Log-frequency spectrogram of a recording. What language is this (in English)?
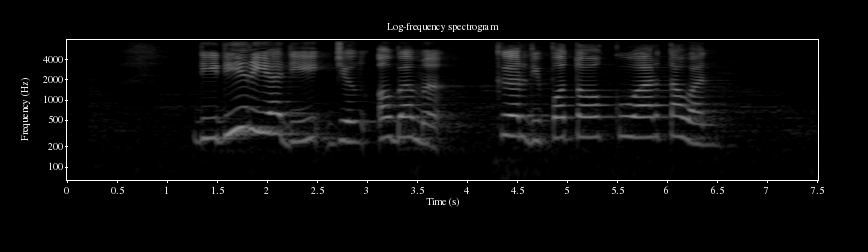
Sundanese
